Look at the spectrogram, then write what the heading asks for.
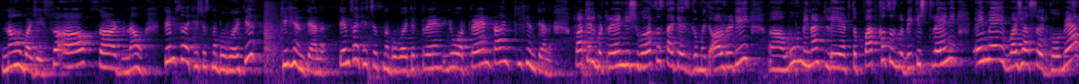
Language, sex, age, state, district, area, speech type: Kashmiri, female, 30-45, Jammu and Kashmir, Budgam, rural, spontaneous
